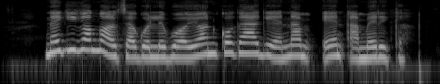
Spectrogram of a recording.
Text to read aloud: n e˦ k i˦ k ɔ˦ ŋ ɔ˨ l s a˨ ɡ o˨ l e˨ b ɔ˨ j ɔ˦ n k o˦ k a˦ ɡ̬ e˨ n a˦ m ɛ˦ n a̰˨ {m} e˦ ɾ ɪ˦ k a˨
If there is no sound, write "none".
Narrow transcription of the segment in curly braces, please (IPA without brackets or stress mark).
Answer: m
